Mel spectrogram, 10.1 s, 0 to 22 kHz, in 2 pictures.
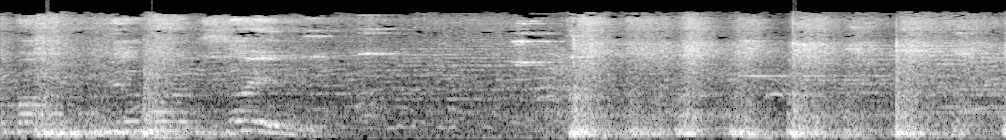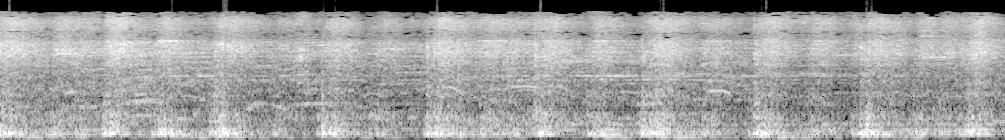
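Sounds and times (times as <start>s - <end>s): marching drum band: 0.0s - 1.6s, 2.8s - 10.0s.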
